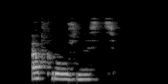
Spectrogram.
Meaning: circumference, circle
- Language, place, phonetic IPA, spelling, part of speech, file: Russian, Saint Petersburg, [ɐˈkruʐnəsʲtʲ], окружность, noun, LL-Q7737 (rus)-окружность.wav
